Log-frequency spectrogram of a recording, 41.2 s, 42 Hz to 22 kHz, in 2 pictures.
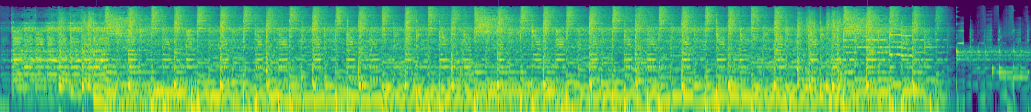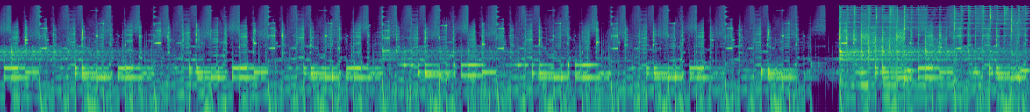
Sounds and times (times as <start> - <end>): Music: 0.0 - 41.2.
